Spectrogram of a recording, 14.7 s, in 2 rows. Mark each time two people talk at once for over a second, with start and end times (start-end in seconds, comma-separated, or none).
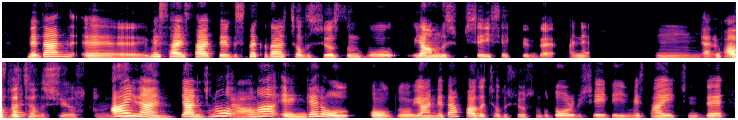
8.4-10.1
